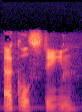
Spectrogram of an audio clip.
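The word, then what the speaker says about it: Eccleston: is funny because, um, I always pronounce his name wrong and then people always correct me, but Ecklestein.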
